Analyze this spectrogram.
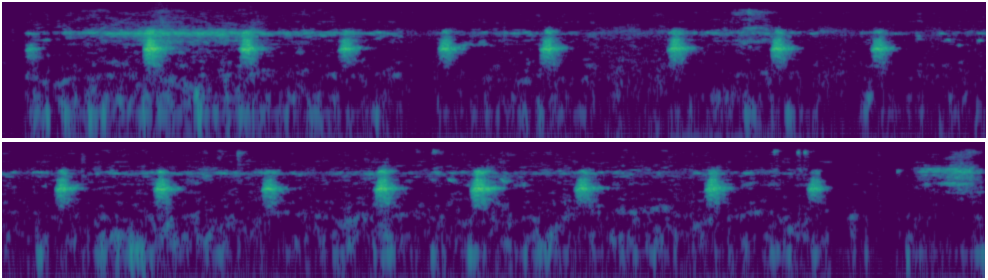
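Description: Plains spadefoot mating calls: short, harsh, nasal croaks repeated roughly every second over a steady high hum.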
